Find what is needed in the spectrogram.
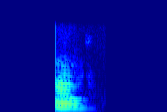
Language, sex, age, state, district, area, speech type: Dogri, female, 45-60, Jammu and Kashmir, Reasi, rural, conversation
